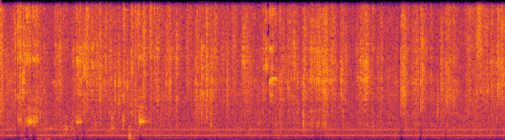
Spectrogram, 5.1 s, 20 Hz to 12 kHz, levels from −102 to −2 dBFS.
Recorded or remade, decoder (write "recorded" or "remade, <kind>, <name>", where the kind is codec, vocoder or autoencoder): recorded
